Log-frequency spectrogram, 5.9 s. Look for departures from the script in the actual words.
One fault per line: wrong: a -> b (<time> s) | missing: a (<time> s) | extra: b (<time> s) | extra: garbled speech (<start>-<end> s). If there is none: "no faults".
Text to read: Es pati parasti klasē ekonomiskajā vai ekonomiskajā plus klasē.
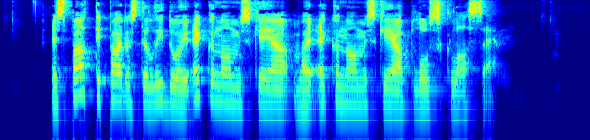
wrong: klasē -> lidoju (1.6 s)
